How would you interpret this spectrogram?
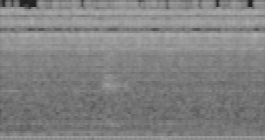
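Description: A low motor hum with a fast, regular rubbing flutter on every turn, from the rotor catching loose winding insulation.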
